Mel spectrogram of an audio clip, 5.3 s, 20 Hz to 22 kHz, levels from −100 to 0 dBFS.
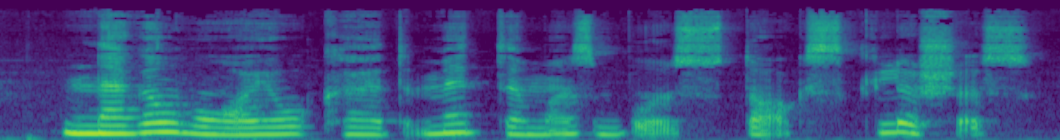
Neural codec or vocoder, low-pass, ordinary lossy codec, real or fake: none; 19.8 kHz; MP3, 64 kbps; real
